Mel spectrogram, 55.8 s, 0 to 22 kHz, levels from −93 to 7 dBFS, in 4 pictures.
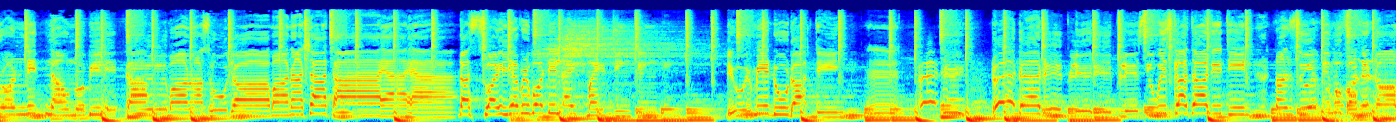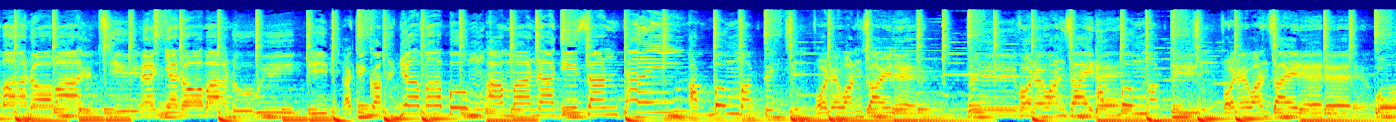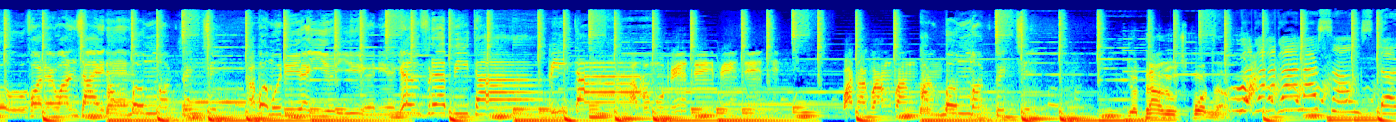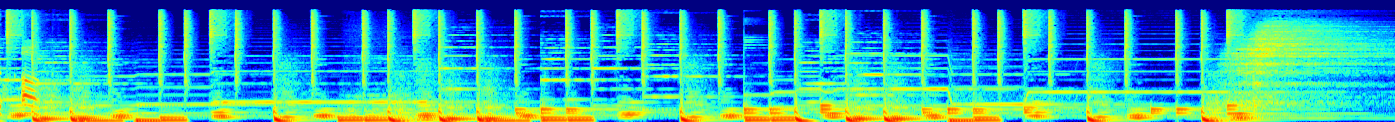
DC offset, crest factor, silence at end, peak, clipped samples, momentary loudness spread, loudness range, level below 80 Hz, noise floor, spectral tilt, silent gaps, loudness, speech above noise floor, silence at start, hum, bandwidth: under 0.1%; 12 dB; 0.2 s; 0 dBFS; under 0.1%; 5 LU; 3 LU; -18 dBFS; -35 dBFS; -5 dB/octave; none; -13 LUFS; 23 dB; 0 s; none; 16.5 kHz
